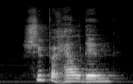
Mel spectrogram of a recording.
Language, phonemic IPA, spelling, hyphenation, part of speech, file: Dutch, /ˈsypər.ɦɛlˌdɪn/, superheldin, su‧per‧hel‧din, noun, Nl-superheldin.ogg
- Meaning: a superheroine, a female superhero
